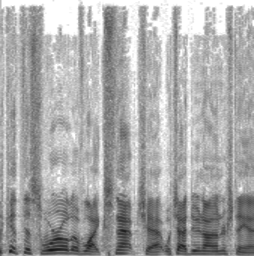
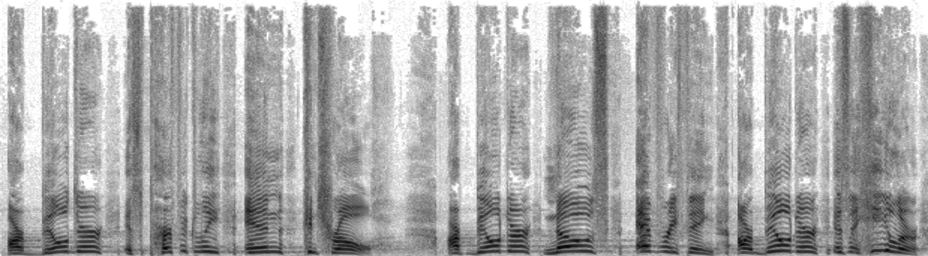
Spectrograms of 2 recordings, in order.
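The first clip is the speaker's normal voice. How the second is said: louder, higher, rising preacher cadence; full-force preaching; 6 semitones higher, 6 dB louder than usual. Acted. Preacher lifting the congregation with a building refrain. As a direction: hammer each line of the refrain home.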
